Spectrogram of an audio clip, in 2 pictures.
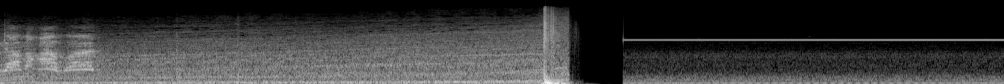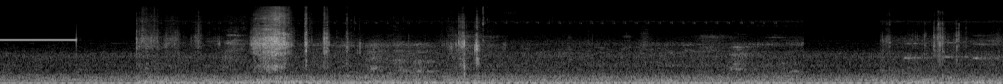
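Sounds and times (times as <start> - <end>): sudden loud hit: 5.1 - 5.8
high-pitched ringing tone: 6.2 - 10.8
low steady rumble: 6.2 - 20.0.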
